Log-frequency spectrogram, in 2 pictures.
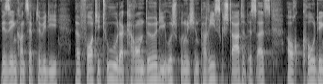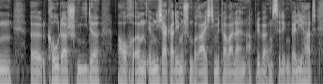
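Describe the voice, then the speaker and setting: In a medium pitch, a man speaks at a moderate pace with monotone, flat intonation. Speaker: university co-founder and chancellor. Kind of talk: interview. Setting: recorded on site at the university. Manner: hesitant with many fillers.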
